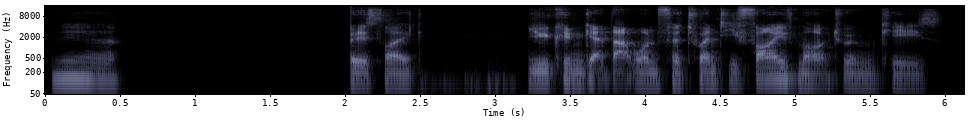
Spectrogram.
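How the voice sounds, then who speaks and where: Low-voiced man in laid-back podcast chat. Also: slow. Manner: loose and hedging, many "like" fillers and restarts. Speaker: podcast co-host. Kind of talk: casual chat.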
